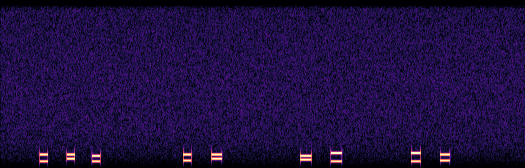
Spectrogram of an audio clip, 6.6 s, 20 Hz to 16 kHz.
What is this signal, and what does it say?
DTMF, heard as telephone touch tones, dialled by hand, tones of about 120 ms. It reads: 201 50 73 35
